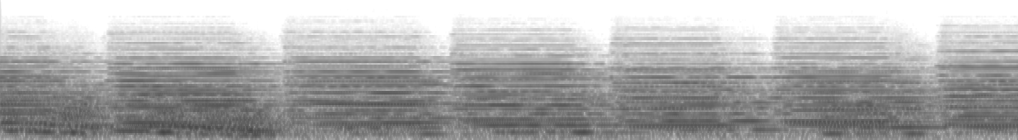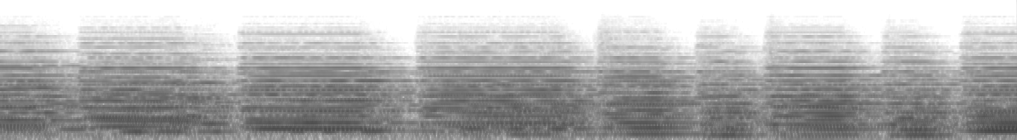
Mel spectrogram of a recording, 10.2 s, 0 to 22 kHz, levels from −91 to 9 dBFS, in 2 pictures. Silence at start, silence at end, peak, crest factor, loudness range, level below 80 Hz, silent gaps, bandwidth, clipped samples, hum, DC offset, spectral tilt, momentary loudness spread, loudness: 0 s; 0 s; -10 dBFS; 14 dB; 1 LU; -50 dBFS; none; 12 kHz; under 0.1%; none; under 0.1%; -5.5 dB/octave; 5 LU; -25 LUFS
